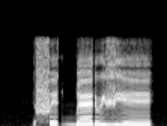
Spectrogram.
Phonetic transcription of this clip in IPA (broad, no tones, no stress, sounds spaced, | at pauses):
f e ɡ͡b ɛ ɾ ʉ vʲ e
